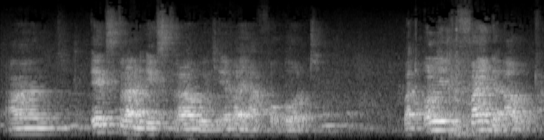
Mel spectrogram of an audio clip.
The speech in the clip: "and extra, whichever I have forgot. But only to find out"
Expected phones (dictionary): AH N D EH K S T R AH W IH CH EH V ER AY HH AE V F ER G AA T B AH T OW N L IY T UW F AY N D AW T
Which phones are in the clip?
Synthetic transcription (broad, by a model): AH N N EH K S T R AH W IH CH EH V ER AY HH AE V F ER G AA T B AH T OW N L IY T UW F AY N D AW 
